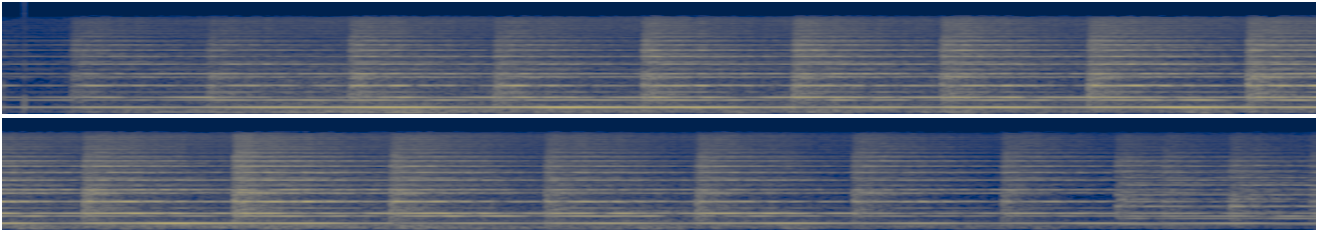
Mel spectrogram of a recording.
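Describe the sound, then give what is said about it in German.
A church bell rings steadily with a repeated, even stroke, its rich overtones sustaining and overlapping for about sixteen seconds, with no voices. “Äh, wir läuten das heutige Thema ein.”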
